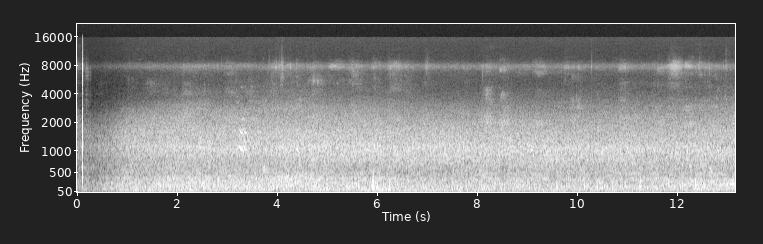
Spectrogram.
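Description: Steady, faint outdoor background noise with a thin, high, constant whine over it. It drops out briefly at the start, and there are a couple of faint short sounds near the middle.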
